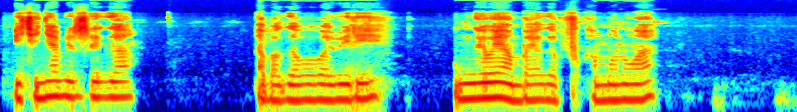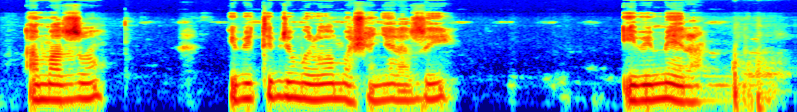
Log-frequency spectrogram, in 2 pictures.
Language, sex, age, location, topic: Kinyarwanda, female, 18-24, Huye, finance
